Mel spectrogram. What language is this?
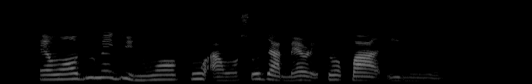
Yoruba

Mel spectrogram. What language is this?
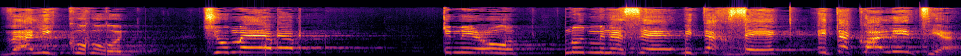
Hebrew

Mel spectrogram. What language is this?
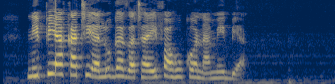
Swahili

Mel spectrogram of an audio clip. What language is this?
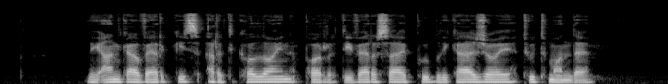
Esperanto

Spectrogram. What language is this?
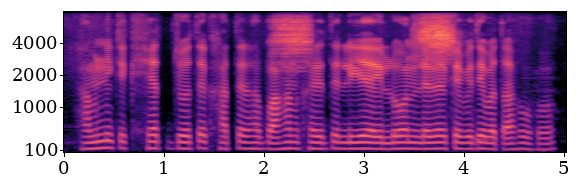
Magahi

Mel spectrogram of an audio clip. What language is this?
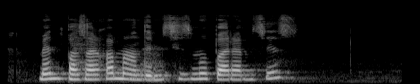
Uyghur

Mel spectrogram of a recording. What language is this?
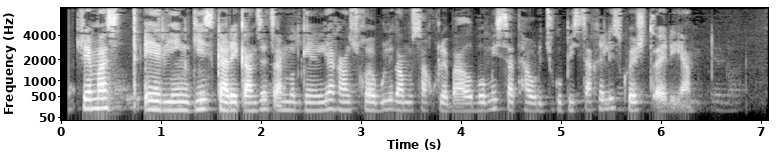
Georgian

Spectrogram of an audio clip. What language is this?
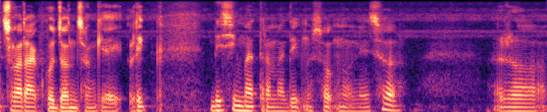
Nepali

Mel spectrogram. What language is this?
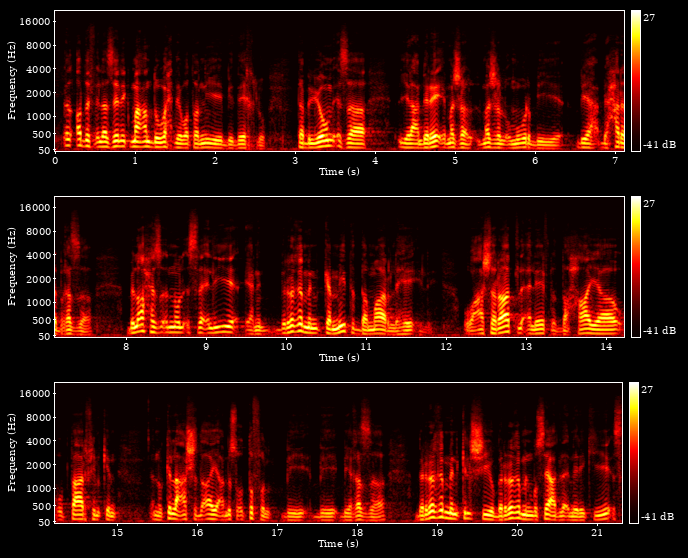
Arabic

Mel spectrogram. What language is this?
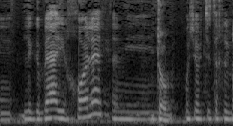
Hebrew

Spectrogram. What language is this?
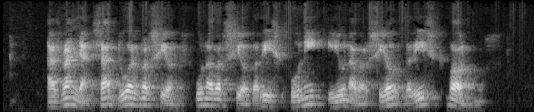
Catalan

